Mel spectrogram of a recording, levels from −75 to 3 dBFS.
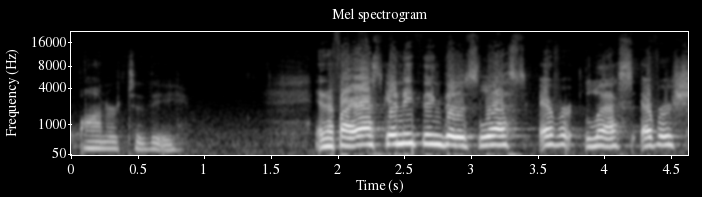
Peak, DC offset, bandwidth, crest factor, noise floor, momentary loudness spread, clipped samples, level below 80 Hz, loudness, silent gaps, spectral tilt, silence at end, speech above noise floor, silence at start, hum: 0 dBFS; under 0.1%; 18 kHz; 10 dB; -45 dBFS; 17 LU; 2%; -42 dBFS; -8 LUFS; none; -5 dB/octave; 0 s; 37 dB; 0.1 s; none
